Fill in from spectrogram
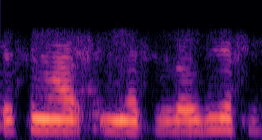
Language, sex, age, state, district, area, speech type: Hindi, female, 45-60, Bihar, Madhepura, rural, conversation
